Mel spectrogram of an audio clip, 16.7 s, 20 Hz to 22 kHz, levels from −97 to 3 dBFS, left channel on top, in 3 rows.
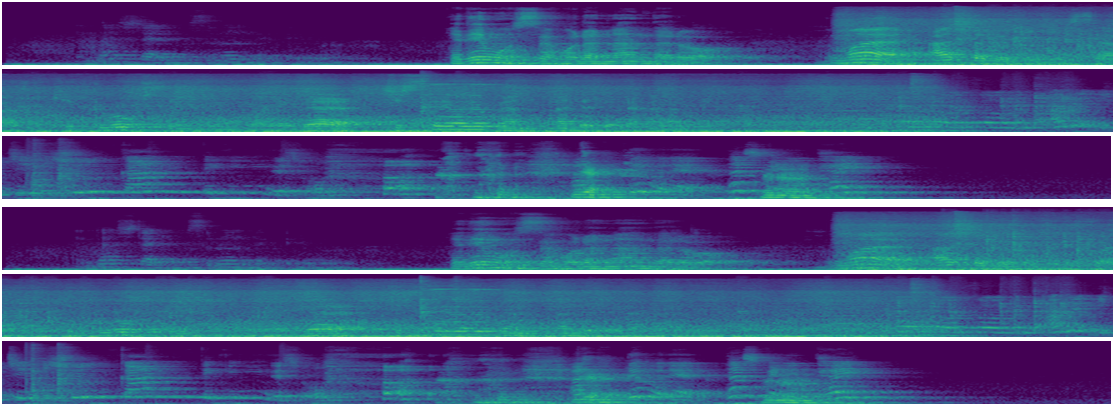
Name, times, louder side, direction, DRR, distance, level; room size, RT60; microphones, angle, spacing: voice 1, 0.4-1.7 3.2-3.6 4.0-4.1 8.4-8.6 9.6-13.4 13.7-15.4, right 2 dB, 90° right, 0 dB, 0.6 m, -43 dB
voice 2, 2.2-3.6 4.1-9.1 13.5-14.1 14.9-15.2, left 3 dB, 65° left, 6 dB, 0.3 m, -33 dB
sound 1, 4.1-10.2, equal, ahead, 0.6 m, -32 dB
Typing, 4.7-7.0 7.6-8.0 8.5-8.6 9.1-10.9 11.2-11.5 11.8-11.9 12.5-12.6, right 1 dB, 45° right, 0.5 m, -47 dB
2.1 x 2.1 x 2.9 m, 0.81 s
head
